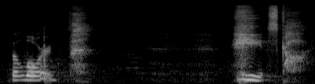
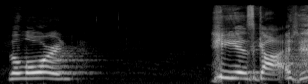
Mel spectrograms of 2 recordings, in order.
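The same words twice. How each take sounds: First: Awed, barely voiced; hushed whisper. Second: Loud proclamation. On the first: Preacher voices the people hushed on their faces, a reverent whisper. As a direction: whisper "The Lord, he is God" softly and reverently. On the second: Acted. Preacher voices the people crying out, a loud tearful proclamation. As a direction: proclaim "The Lord, he is God" loudly, voice catching. Then proclaimed aloud, near tears.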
